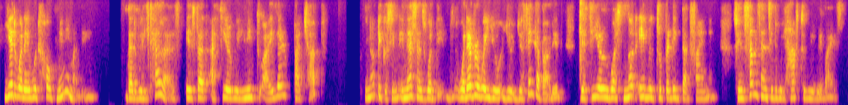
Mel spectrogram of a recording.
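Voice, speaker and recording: Woman on a dull muffled call, warm soft tone, rambling in a friendly way through a Q&A. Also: on the high side, fairly quick. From Chile. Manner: talkative, heavy on "you know" and "like", laughs often. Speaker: invited speaker. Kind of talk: online Q&A after a lecture. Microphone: video call. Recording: muffled video-call audio.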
